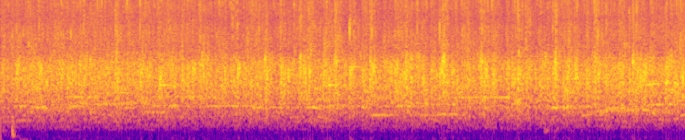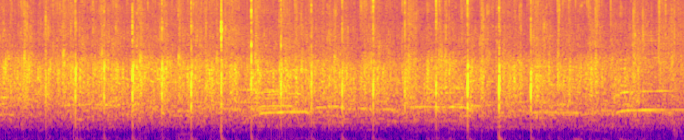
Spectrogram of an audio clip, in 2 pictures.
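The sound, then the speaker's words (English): A church audience claps and applauds steadily for a long stretch as a clap of praise to the Lord, dense overlapping hand claps with a few sharper claps standing out near the end. “Put your Bibles down and one more time give a clap to the Lord tonight.”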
